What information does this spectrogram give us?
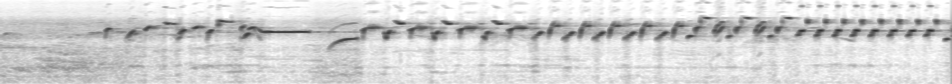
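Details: Goldfinch hybrid from Temara, a large cage bird, sings lively high twitters. A steady held note and a rising slur lead into a dense, rapid jangling run of chirps that carries to the end.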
